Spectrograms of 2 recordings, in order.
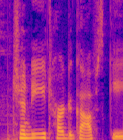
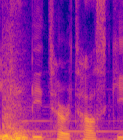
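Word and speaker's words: Genndy Tartakovsky: anything he's ever made, I still feel compelled not to get his name wrong on purpose for a cheap gag or because I'm too lazy to look it up. Gendy Tartakovsky. Gendy Tartakovsky.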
